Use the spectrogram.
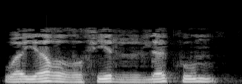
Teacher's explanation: الغين حرف رخو ويغفر لكم يعني لا تنحبس مثل القاف، تمشي في الحلق شوي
